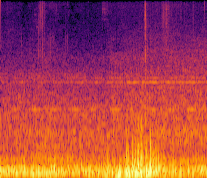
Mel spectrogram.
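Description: A car driving along a city street toward the microphone, a low rumble of engine and tyres that swells just past the middle.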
